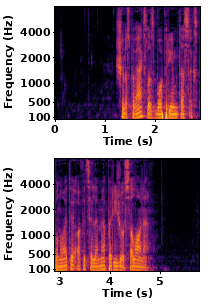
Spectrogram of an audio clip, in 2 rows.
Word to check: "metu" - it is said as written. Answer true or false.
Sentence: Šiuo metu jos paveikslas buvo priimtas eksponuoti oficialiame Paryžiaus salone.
false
